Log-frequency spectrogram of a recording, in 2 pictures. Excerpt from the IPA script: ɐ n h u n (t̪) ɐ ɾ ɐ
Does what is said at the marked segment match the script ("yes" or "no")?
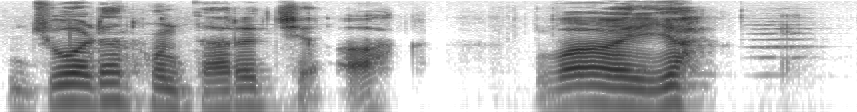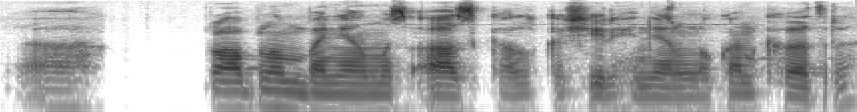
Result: no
